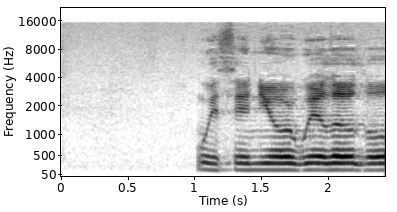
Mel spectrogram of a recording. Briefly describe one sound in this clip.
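A man begins to chant in a large, echoing hall.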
